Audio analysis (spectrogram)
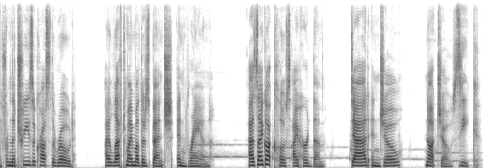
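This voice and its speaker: A woman's voice: mid-range voice, clear, resonant tone, lightly acted. Woman as female detective narrating her case. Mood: urgent. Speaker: lead narrator. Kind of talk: scripted first-person narration, audio drama.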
